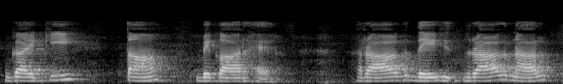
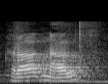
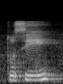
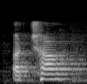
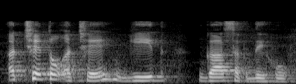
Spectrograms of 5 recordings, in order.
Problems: constant background noise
